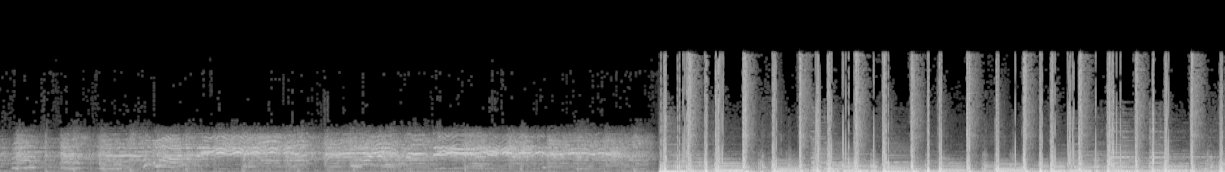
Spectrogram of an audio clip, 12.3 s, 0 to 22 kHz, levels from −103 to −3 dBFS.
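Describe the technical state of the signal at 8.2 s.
At 8.2 s the signal sits inside a stretch of integer overflow running from 6.60 to 12.22 s. Gain drives peaks about 5 dB past the largest integer value, and instead of being limited they wrap to the opposite sign, producing violent cracks far harsher than clipping.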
